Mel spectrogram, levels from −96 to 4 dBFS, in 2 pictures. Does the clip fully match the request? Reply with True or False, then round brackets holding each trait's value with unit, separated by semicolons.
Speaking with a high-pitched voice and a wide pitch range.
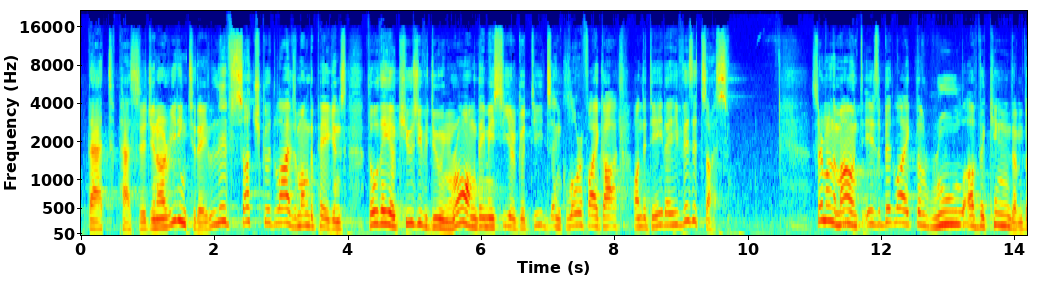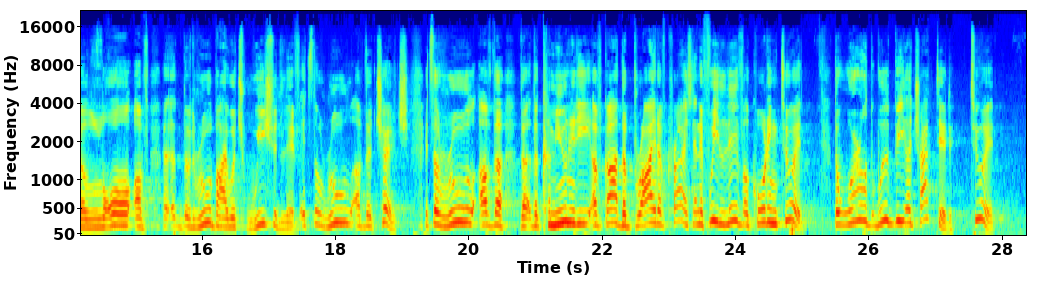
True (200 Hz; 5.8 semitones)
